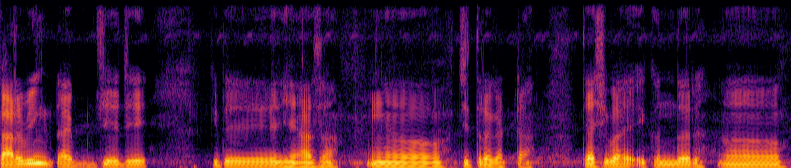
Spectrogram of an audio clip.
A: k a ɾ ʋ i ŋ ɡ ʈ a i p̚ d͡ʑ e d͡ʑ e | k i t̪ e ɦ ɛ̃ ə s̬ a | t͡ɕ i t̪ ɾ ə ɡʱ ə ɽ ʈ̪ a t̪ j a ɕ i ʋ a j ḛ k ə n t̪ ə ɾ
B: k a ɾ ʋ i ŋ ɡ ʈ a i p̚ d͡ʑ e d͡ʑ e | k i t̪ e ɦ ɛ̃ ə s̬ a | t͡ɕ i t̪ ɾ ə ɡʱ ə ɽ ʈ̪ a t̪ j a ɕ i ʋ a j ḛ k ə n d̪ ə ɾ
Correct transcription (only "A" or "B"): B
